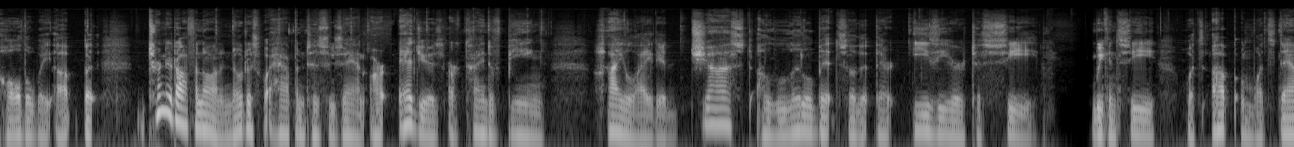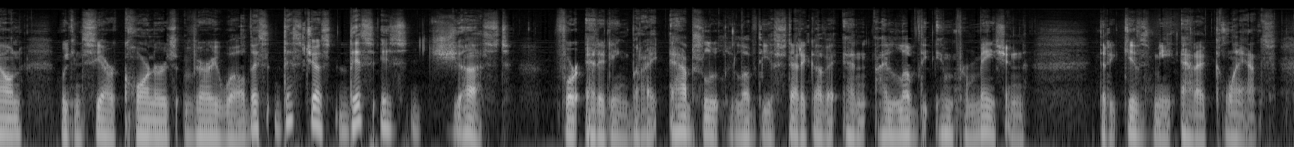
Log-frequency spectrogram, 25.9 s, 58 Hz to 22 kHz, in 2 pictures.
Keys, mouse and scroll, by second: 5.9 scroll up 1, 6.6-8.9 middle drag, 9.2-9.7 scroll up 1, 9.8 scroll down 1, 12.4-15.2 middle drag, 15.9-18.3 middle drag, 18.8 scroll down 1, 20.8-21.6 scroll up 2, 21.6 scroll down 1, 21.7 scroll down 1.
